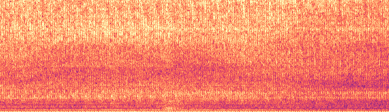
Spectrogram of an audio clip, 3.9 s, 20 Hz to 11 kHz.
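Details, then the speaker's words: BMW E89 Z4 3.0 N52 straight-six (40,000 miles) idling just after a stuck timing chain tensioner was replaced. Smooth, steady idle with an even low hum and light tappet and injector ticking; idle slowing down, no timing chain rattle; healthy. "oh that sounds lovely that does lovely ticking of the old taets in the injectors very very nice I do like that slowing down no rattle from the timing chain"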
